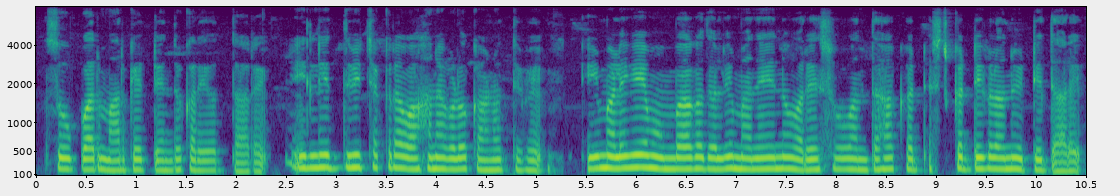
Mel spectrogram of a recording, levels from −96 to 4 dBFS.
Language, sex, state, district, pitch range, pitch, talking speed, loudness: Kannada, female, Karnataka, Bangalore, 180-195 Hz, 190 Hz, 90 wpm, -15 LUFS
